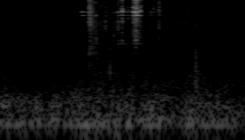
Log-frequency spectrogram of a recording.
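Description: Metal ID tag and leash snap on a dog's collar jingling as the dog moves, a short cluster of jangles in the middle of the moment.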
